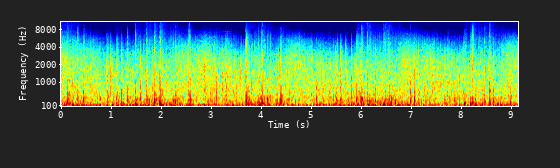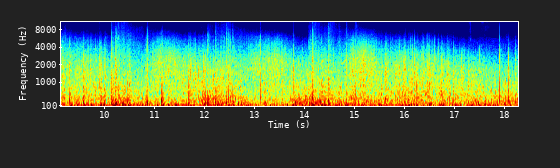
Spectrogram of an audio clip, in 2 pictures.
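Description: Fireworks barrage: aerial shells bursting in rapid, overlapping succession, a continuous rumble of booms with sharp cracks on top and no pause.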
